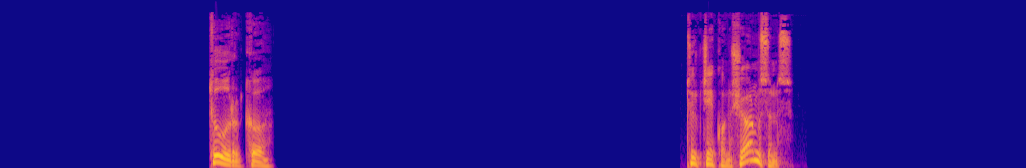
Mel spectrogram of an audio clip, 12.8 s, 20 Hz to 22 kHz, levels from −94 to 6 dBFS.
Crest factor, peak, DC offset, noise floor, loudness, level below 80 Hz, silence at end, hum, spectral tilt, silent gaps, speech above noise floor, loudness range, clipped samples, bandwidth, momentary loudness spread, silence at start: 20 dB; 0 dBFS; under 0.1%; under -90 dBFS; -14 LUFS; -40 dBFS; 2.95 s; none; -5 dB/octave; 3.51-8.50 s; over 77 dB; 7 LU; under 0.1%; 16 kHz; 10 LU; 2.6 s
